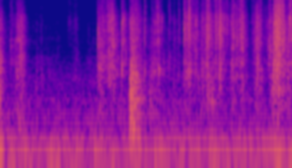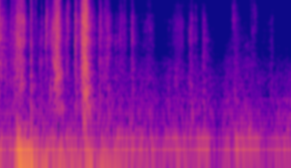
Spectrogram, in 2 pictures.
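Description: Foil wrapper of a Panini Crown Royale trading-card pack crinkling and tearing as it is ripped open by hand: a quick run of crackles, loudest about five and a half seconds in, then dying away.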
